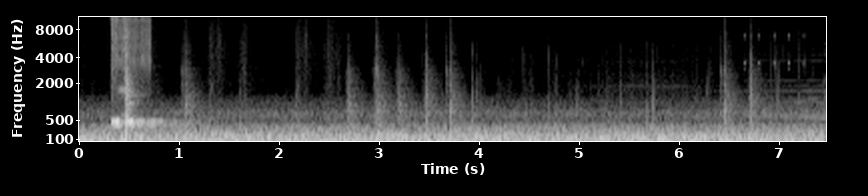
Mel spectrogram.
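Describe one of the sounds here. Small footsteps patter quickly across a hard floor.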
